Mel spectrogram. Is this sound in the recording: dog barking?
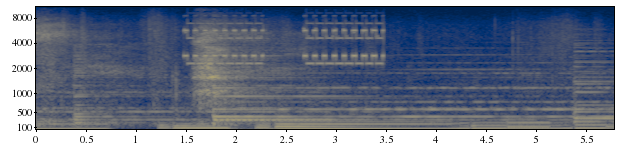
no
